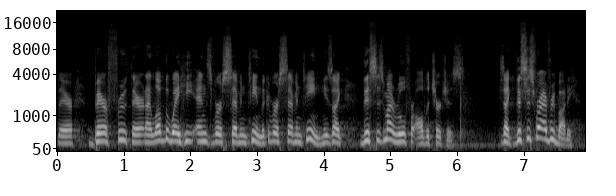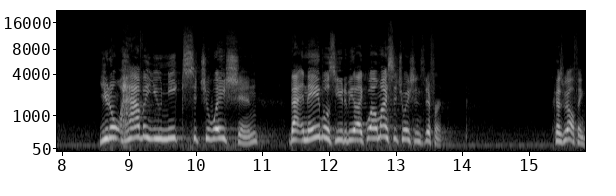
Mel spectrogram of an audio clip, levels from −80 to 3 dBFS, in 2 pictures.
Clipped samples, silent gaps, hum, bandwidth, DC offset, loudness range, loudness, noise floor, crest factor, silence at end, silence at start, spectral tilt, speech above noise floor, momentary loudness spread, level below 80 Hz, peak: under 0.1%; none; none; 14.5 kHz; under 0.1%; 6 LU; -28 LUFS; -61 dBFS; 18 dB; 0 s; 0 s; -5 dB/octave; 33 dB; 12 LU; -66 dBFS; -10 dBFS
